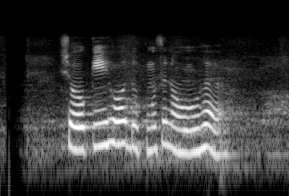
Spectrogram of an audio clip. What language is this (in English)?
Sinhala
